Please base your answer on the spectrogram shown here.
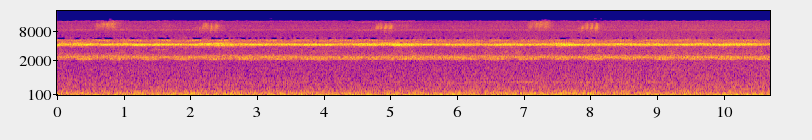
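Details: New England crickets on a summer night, a continuous shrill, ringing chorus with no pauses, high faint chirps breaking through every second or two over low background hiss.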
